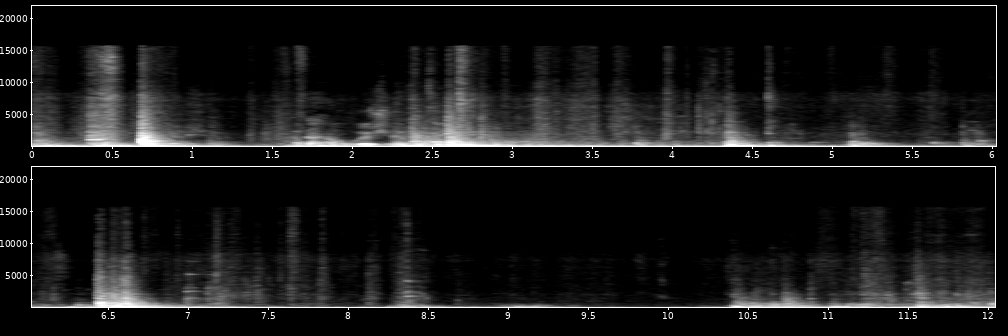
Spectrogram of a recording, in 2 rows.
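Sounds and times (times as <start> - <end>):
knocks and thumps: 0.0 - 1.4, 2.3 - 7.4, 10.3 - 12.0.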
